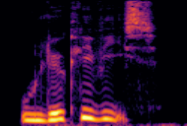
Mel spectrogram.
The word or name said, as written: ulykkeligvis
